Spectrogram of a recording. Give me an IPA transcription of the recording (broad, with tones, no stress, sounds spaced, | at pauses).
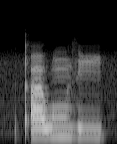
kʼ a˦ w ũ˦ z i˦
